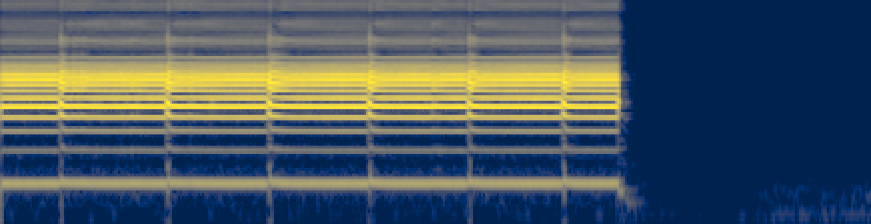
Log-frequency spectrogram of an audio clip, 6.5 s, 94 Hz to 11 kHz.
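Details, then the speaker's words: Wheelock 7002T-24 horn with HALON lens, bench test: harsh, steady buzzing pulsing about every three-quarters of a second, then cut off. It sounds like any other 7002T; normal horn operation. "you can see, it sounds like any other 7002T."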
